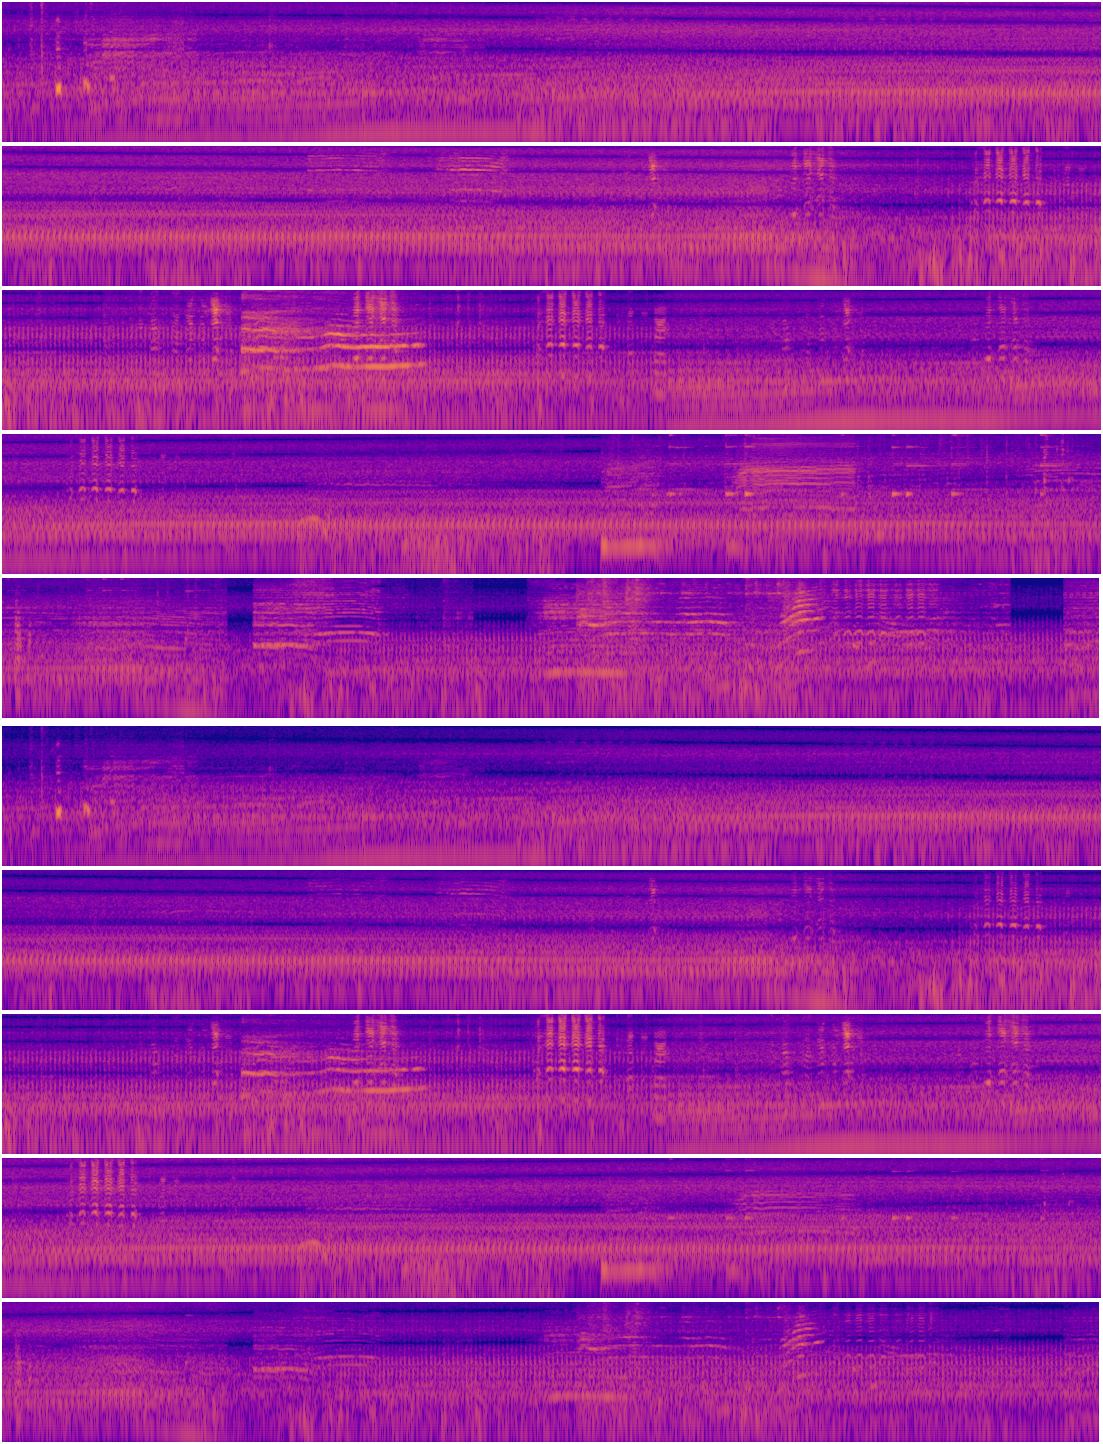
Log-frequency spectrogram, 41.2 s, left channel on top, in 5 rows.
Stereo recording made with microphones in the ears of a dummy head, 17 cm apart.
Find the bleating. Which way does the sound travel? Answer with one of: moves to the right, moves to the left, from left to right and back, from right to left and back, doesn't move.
from left to right and back.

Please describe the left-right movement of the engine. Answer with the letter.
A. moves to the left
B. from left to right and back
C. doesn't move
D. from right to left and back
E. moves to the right
E.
